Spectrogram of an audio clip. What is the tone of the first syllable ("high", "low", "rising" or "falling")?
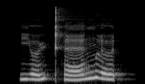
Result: rising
